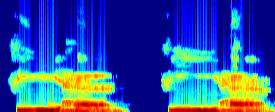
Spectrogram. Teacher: Fa, udara atau nafas mengalir. Ha dari pangkal tenggorokan. Pastikan dari pangkal ha.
